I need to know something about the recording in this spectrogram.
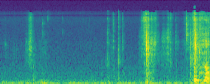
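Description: Faint handling noise of oracle cards on a table: scattered light clicks and a short rustle about three seconds in.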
